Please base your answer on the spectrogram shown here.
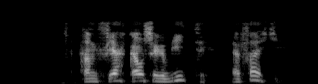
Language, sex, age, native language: Icelandic, male, 20-29, Icelandic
